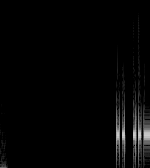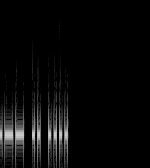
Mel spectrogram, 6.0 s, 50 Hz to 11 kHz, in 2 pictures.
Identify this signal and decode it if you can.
Morse code, heard as a keyed tone, about 22 wpm, 700 Hz. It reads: I2IH
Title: DXCC-100 Call Signs - 4 Characters - Repeated 2x - 22wpm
